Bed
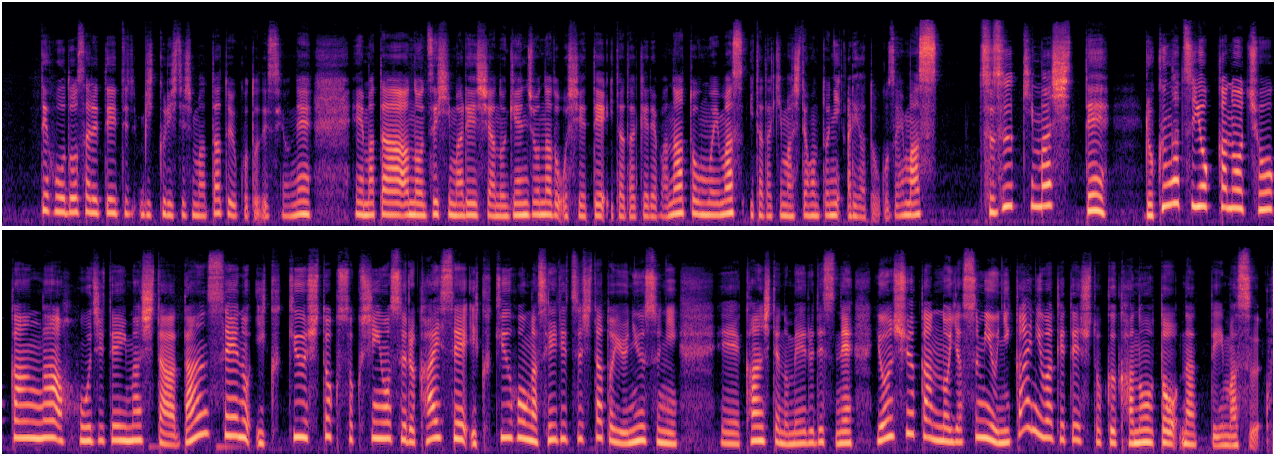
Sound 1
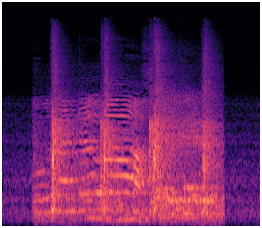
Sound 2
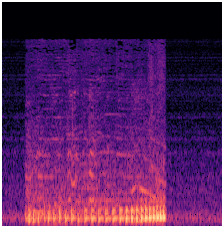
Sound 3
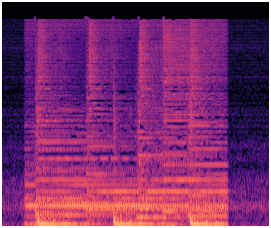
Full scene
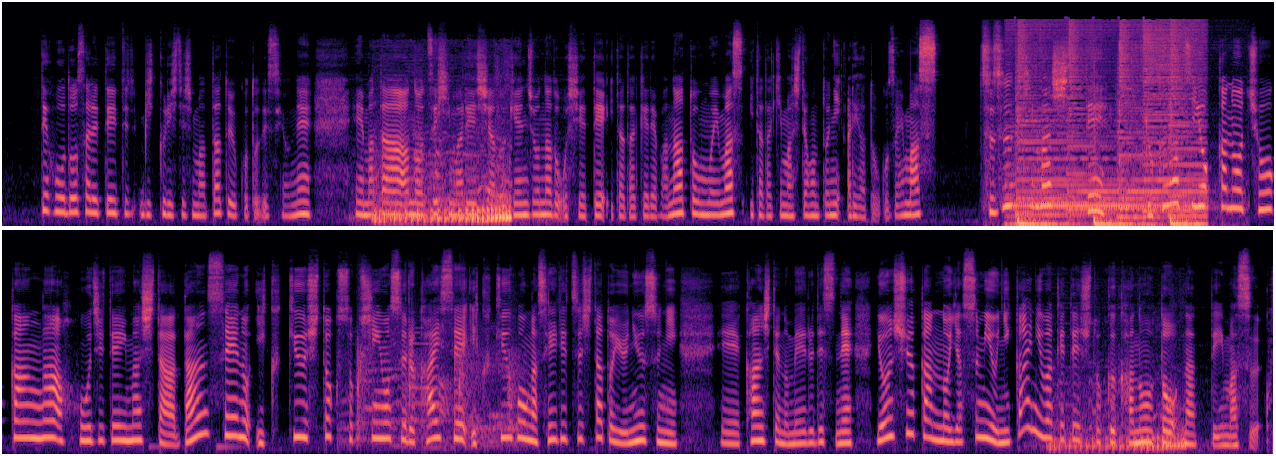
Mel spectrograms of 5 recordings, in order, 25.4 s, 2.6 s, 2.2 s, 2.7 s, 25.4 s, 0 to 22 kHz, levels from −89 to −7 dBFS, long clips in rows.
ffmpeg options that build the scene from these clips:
-filter_complex "[2:a]asplit=2[a][b];[0:a]volume=-7dB[c];[b]alimiter=limit=-11dB:level=0:latency=1:release=71[d];[a]atrim=end=2.2,asetpts=PTS-STARTPTS,volume=-5.5dB,afade=t=in:d=0.004:c=hsin,afade=t=out:st=2.196:d=0.004:c=hsin,adelay=3460[e];[3:a]atrim=end=2.67,asetpts=PTS-STARTPTS,volume=-3dB,afade=t=in:d=0.004:c=hsin,afade=t=out:st=2.666:d=0.004:c=hsin,adelay=9800[f];[1:a]atrim=end=2.58,asetpts=PTS-STARTPTS,volume=-16.5dB,afade=t=in:d=0.004:c=hsin,afade=t=out:st=2.576:d=0.004:c=hsin,adelay=15770[g];[d]atrim=end=2.2,asetpts=PTS-STARTPTS,volume=-12.5dB,afade=t=in:d=0.004:c=hsin,afade=t=out:st=2.196:d=0.004:c=hsin,adelay=22930[h];[c][e][f][g][h]amix=inputs=5:normalize=0"

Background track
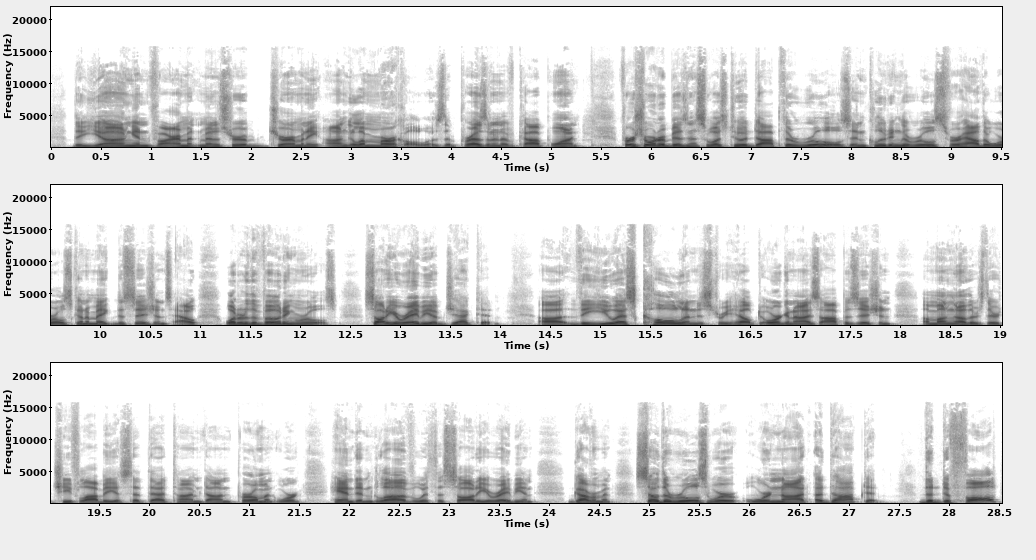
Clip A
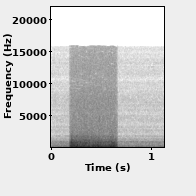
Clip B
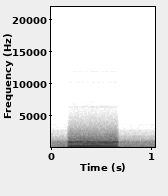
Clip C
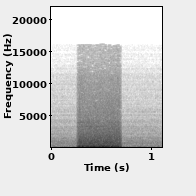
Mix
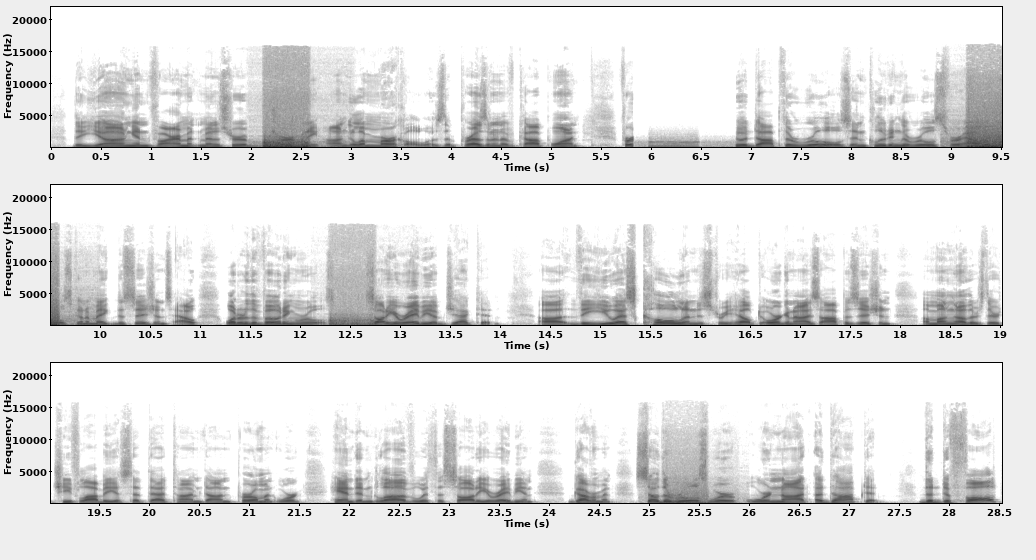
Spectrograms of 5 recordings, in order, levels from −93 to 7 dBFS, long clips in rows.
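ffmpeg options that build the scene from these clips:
-filter_complex "[1:a]asplit=2[a][b];[3:a]asplit=2[c][d];[0:a]volume=-6dB[e];[2:a]acompressor=threshold=-23dB:ratio=6:attack=3.2:release=140:knee=1:detection=peak[f];[b]lowshelf=f=120:g=-9.5[g];[d]aecho=1:1:313:0.133[h];[e]asplit=2[i][j];[i]atrim=end=5.814[k];[f]atrim=end=1.04,asetpts=PTS-STARTPTS,volume=-14dB[l];[j]atrim=start=6.846[m];[a]atrim=end=1.13,asetpts=PTS-STARTPTS,volume=-5.5dB,afade=t=in:d=0.05,afade=t=out:st=1.08:d=0.05,adelay=1930[n];[c]atrim=end=1.11,asetpts=PTS-STARTPTS,volume=-4dB,afade=t=in:d=0.004:c=hsin,afade=t=out:st=1.106:d=0.004:c=hsin,adelay=8890[o];[g]atrim=end=1.13,asetpts=PTS-STARTPTS,volume=-13.5dB,afade=t=in:d=0.004:c=hsin,afade=t=out:st=1.126:d=0.004:c=hsin,adelay=12100[p];[h]atrim=end=1.11,asetpts=PTS-STARTPTS,volume=-18dB,afade=t=in:d=0.004:c=hsin,afade=t=out:st=1.106:d=0.004:c=hsin,adelay=24890[q];[k][l]acrossfade=d=0.004:c1=hsin:c2=hsin[r];[r][m]acrossfade=d=0.004:c1=hsin:c2=hsin[s];[s][n][o][p][q]amix=inputs=5:normalize=0"

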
